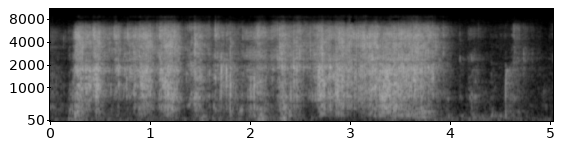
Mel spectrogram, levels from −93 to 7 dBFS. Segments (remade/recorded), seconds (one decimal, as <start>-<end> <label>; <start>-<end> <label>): 0.0-2.0 recorded; 2.0-3.3 remade; 3.3-5.0 recorded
